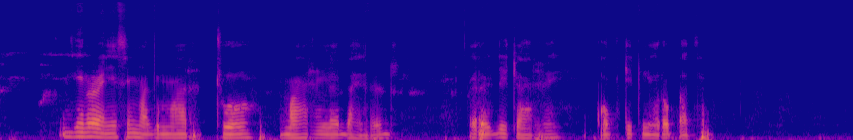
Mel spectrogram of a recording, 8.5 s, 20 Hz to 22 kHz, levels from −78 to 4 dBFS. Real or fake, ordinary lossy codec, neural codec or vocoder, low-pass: fake; none; codec, 44.1 kHz, 2.6 kbps, SNAC; none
